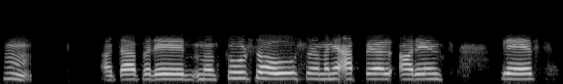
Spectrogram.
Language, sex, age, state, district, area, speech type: Odia, female, 18-30, Odisha, Nayagarh, rural, conversation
